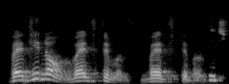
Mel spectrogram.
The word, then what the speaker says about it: vegetables: Vegetables. E is silent.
